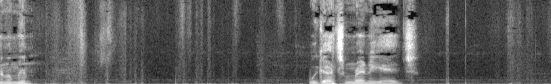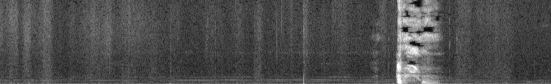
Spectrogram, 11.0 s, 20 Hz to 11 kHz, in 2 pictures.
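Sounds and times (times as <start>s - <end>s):
speech: 0.0s - 0.4s, 3.1s - 4.2s, 9.5s - 10.0s
person coughing: 9.4s - 10.0s.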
